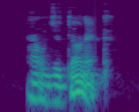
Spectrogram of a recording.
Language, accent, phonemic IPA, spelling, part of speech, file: English, Southern England, /æld͡ʒɪˈdɒnɪk/, algedonic, adjective, LL-Q1860 (eng)-algedonic.wav
- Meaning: 1. Pertaining to both pleasure and pain 2. Relating to algedonics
